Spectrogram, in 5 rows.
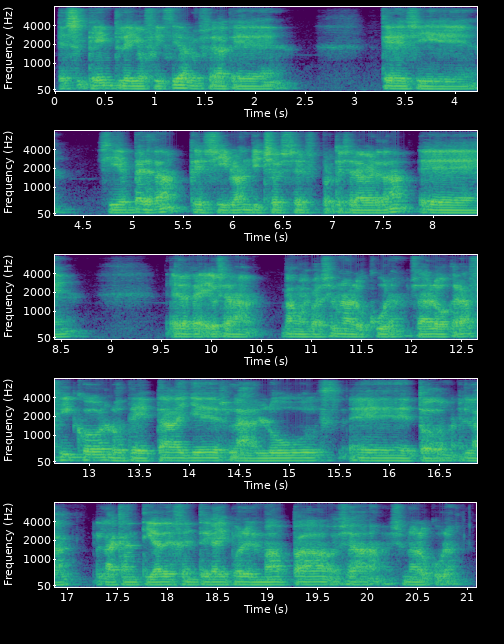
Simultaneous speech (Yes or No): No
